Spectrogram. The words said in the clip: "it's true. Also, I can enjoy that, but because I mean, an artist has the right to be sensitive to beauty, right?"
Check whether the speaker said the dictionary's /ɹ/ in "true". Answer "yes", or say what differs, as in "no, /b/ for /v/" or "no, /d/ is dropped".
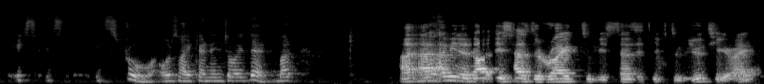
yes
